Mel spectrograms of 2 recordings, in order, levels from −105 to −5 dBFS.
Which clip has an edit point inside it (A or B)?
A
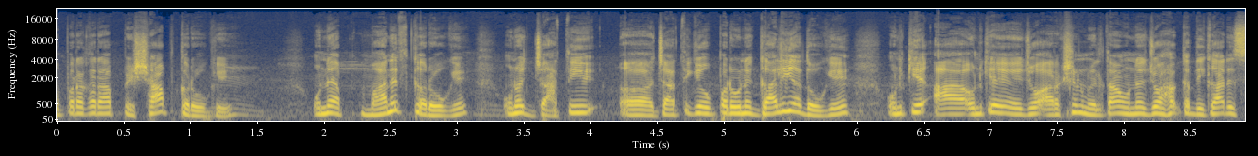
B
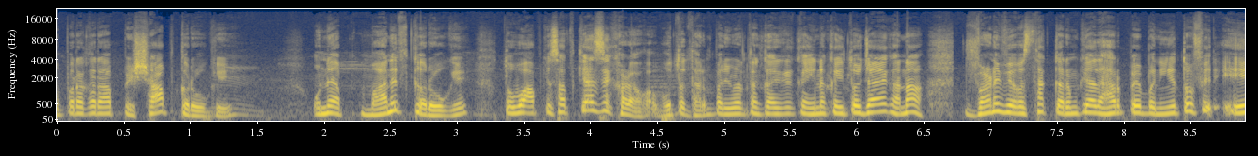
B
